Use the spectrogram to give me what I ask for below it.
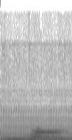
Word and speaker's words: Iran: Listen, it was reported that Iran, Iran, I guess that's how that's how you pronounce it. Iran does Iran. That's how you actually pronounce it cuz you said the I like English.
